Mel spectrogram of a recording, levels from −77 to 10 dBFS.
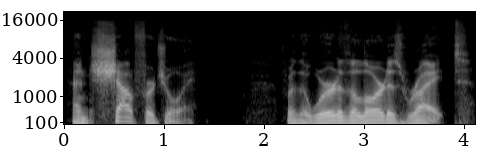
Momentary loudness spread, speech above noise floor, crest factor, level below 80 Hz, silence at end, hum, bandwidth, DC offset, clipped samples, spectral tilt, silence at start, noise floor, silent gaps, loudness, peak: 13 LU; 50 dB; 16 dB; -40 dBFS; 0.1 s; none; 15 kHz; under 0.1%; under 0.1%; -6 dB/octave; 0.1 s; -70 dBFS; none; -20 LUFS; -4 dBFS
